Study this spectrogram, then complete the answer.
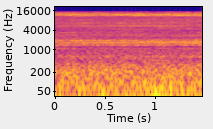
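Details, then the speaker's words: Old Coleman 414 Powerhouse dual-fuel stove, first run after about two years stored with a quarter tank of fuel, primed and heating water: steady, even hiss with no sputter or popping; the burner runs cleanly. "listening to him hiss away warm up a little water"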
